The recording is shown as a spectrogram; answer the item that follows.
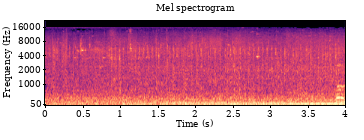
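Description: Low, steady rumble of approaching tank engines from a war drama's soundtrack, growing gradually louder.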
